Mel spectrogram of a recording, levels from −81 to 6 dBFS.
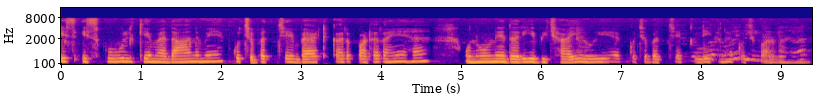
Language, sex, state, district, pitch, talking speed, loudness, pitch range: Hindi, female, Haryana, Jhajjar, 195 Hz, 145 wpm, -18 LUFS, 185-205 Hz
